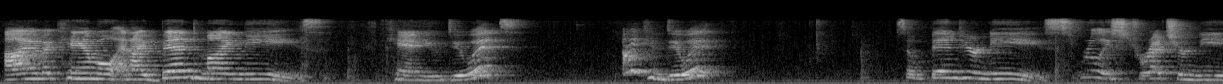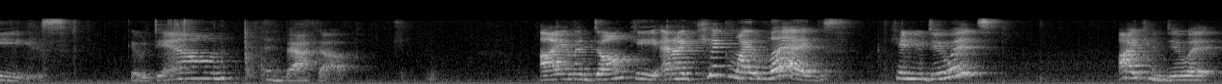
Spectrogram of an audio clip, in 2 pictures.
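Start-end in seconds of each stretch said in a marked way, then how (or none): 0.1-7.2 put-on bright, louder storybook reading for kids; lively read-aloud. 17.6-24.4 put-on bright, louder storybook reading for kids; lively read-aloud.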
